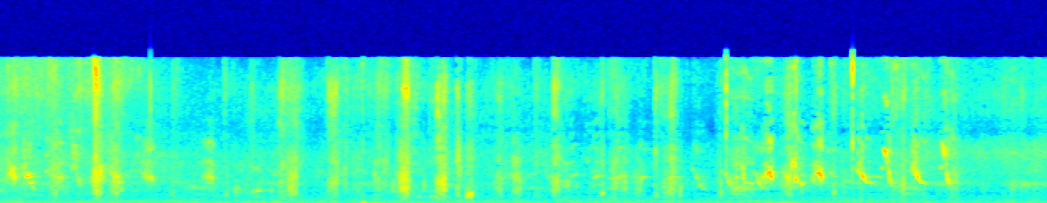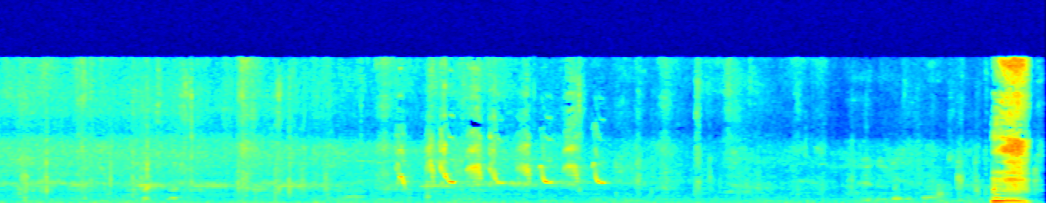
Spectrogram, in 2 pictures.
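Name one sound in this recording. Footsteps crunch slowly on a dirt path outdoors.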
